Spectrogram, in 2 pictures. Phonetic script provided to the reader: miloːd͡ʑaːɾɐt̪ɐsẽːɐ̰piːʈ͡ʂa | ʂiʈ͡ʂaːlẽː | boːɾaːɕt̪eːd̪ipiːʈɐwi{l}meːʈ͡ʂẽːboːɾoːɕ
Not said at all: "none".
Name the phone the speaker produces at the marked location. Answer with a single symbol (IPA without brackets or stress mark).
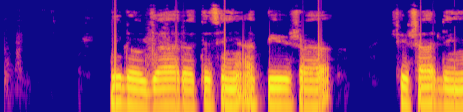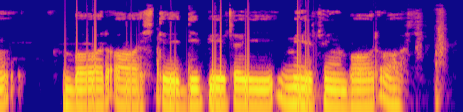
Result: none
